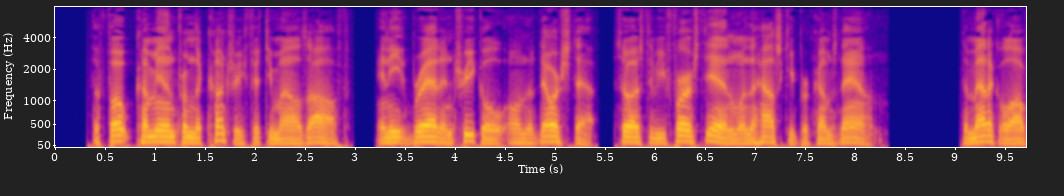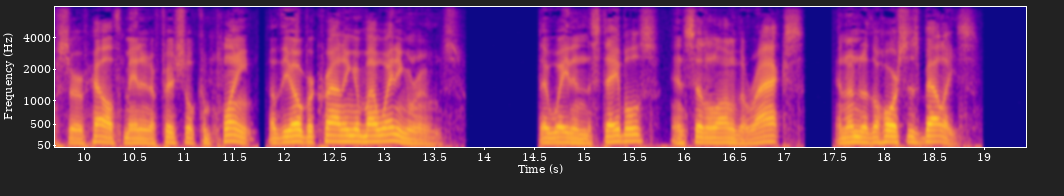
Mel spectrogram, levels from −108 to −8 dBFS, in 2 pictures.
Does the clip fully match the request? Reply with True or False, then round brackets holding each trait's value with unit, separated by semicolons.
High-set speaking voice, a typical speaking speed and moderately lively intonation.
False (105 Hz; 190 wpm; 4.0 semitones)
